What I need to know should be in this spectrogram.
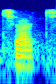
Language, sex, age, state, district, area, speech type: Hindi, male, 18-30, Rajasthan, Karauli, rural, conversation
